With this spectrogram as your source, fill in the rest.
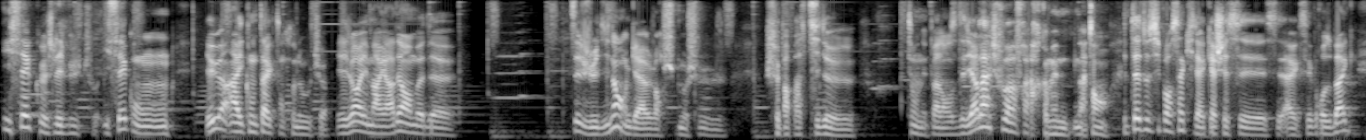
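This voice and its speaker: A young man, a tattoo artist, telling wild shop stories in a lively, slangy vlog, leaping up in pitch for emphasis. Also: fast, faint music behind. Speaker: tattoo artist and channel host. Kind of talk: animated storytelling vlog.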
